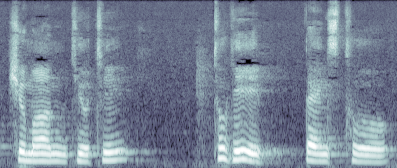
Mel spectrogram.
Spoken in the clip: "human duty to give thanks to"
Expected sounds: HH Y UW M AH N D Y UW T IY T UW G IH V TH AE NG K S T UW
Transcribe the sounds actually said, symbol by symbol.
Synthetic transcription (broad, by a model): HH Y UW M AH N D Y UW T IY T UW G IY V T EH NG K S T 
